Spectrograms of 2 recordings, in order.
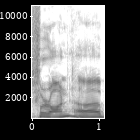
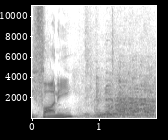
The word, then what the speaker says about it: Farhan: My name is Farhan, but for some strange reason, Afrikaans people, please stop calling me Fani.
